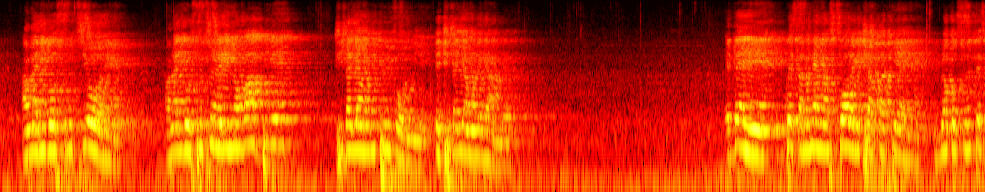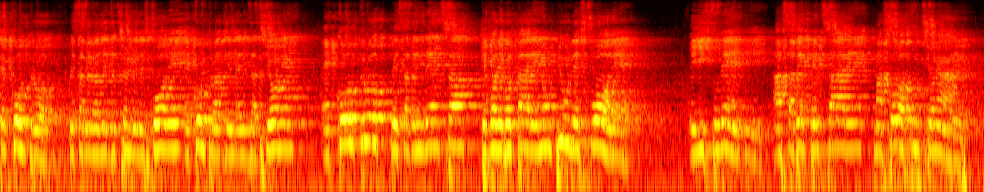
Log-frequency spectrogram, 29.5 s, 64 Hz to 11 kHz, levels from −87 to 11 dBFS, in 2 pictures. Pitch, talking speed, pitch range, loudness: 195 Hz, 120 wpm, 165-205 Hz, -17 LUFS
